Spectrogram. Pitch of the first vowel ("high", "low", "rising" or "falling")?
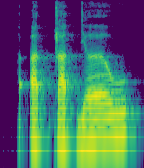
low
